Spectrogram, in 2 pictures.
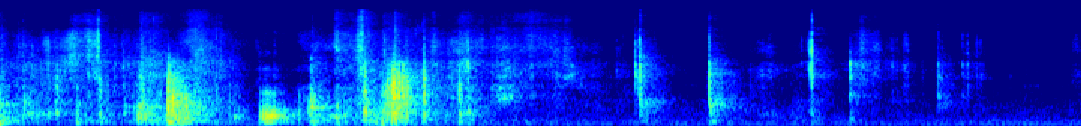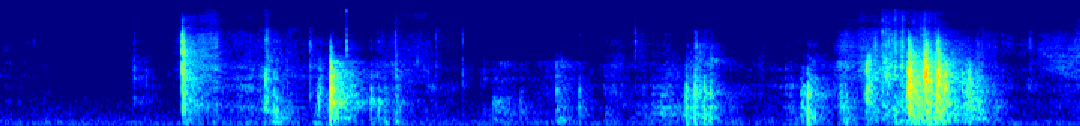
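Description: Paper rustling as the pages of a picture book are handled and turned, in short bursts with a quiet gap in the middle.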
